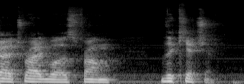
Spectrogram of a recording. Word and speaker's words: Kitchn: So the first recipe I tried was from the Kitchn. And it's spelled like the kitchen, but without an E.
